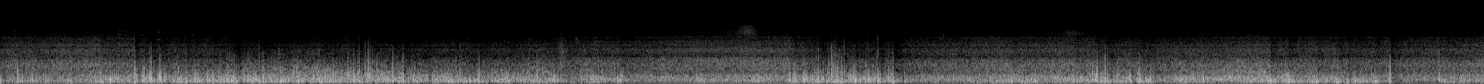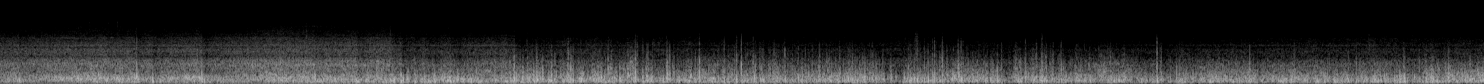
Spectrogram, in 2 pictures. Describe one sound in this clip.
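A heavy truck engine rumbles steadily outdoors.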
